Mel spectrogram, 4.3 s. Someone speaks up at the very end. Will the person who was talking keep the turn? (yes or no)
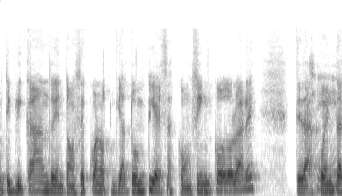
yes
